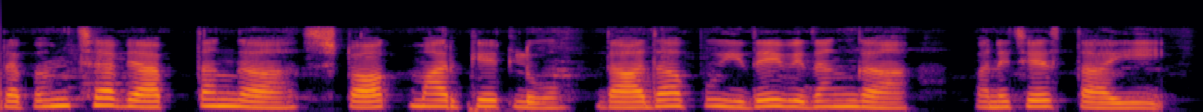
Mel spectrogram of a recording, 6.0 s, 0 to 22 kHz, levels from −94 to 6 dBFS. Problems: none marked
